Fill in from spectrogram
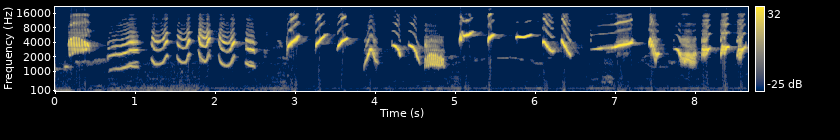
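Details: Caged-bird training song of an Asian pied starling at morning: a fast series of repeated harmonic warbled notes, then varied sharp chirps, rough buzzes and thin high whistles, with a soft hum underneath.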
